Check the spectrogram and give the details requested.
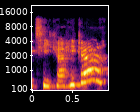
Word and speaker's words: Te Kahika: Well, hello, Billy TK or Billy Te Kahika.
